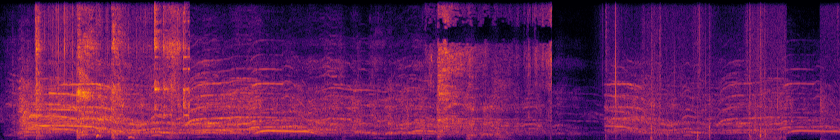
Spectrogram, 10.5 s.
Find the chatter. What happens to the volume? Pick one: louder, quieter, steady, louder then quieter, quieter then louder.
quieter.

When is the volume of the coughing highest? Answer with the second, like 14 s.
1 s.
